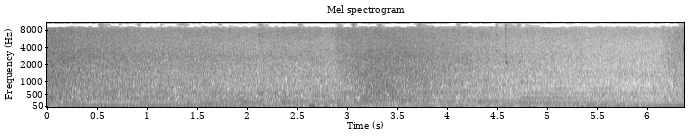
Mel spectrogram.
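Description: Small waves washing onto a beach, the surf swelling about a second in and again around three seconds in, under soft background music.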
